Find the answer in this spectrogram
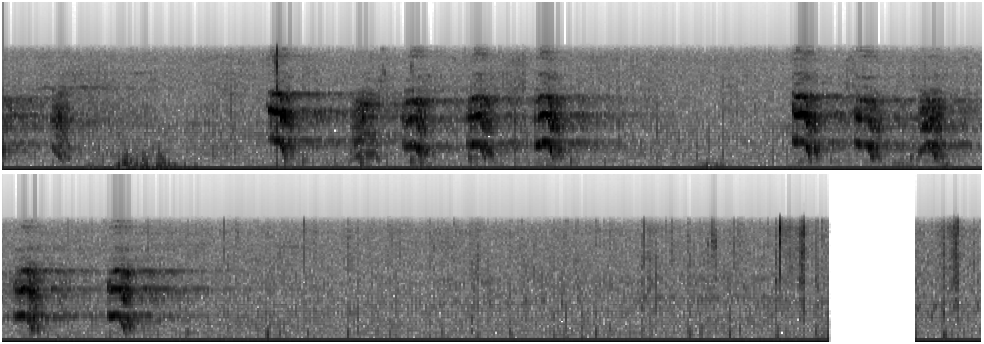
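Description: A dog barking in two runs of about five short barks each, a couple of seconds apart, over the faint hoof steps of a Paso Fino horse on a dirt track.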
